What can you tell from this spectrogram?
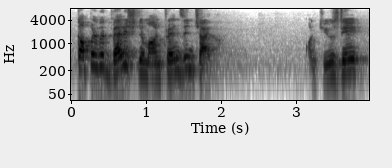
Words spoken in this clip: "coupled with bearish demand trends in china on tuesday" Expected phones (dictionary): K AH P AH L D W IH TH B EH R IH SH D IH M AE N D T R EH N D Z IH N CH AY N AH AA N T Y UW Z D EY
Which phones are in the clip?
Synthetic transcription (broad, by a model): K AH P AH L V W IH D B EH R IH SH D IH M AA N D T R EH N D Z IH N CH AY N AH AA N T Y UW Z D EY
